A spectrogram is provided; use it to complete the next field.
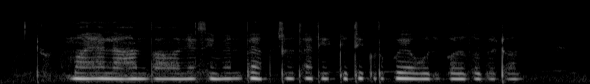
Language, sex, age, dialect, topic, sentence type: Marathi, female, 41-45, Varhadi, banking, question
